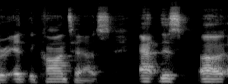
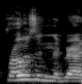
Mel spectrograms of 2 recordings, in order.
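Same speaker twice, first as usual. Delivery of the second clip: normal talking voice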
